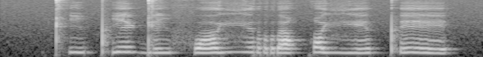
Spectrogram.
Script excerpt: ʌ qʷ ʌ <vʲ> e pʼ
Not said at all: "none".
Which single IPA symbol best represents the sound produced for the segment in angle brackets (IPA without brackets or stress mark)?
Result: vʲ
